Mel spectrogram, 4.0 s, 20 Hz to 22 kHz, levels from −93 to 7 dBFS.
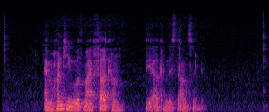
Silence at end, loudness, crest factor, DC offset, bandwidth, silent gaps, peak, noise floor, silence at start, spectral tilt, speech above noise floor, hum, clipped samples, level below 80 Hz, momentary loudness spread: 1 s; -34 LUFS; 22 dB; under 0.1%; 13 kHz; none; -14 dBFS; -69 dBFS; 0.65 s; -7.5 dB/octave; 37 dB; none; under 0.1%; -66 dBFS; 14 LU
